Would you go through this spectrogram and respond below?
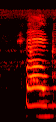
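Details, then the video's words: A pet cat lets out a single short, rich harmonic meow that holds steady then fades, indoors in a small room. "Funny Cats And Kittens Meowing"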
